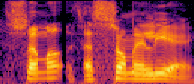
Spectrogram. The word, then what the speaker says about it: sommelier: So what is that word again? – Sommelier. – I can spell it. I can't say it. It's S-O-M-M-E-L-I-E-R.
